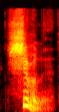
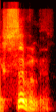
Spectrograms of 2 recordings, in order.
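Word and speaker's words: Shibboleth: They would tell him to say chivalith. If he were from Ephraim, he would say civith because people from Ephraim cannot pronounce the word correctly.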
